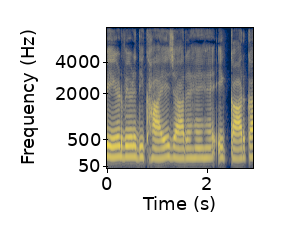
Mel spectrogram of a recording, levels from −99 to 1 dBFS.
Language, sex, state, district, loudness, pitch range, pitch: Hindi, female, Punjab, Kapurthala, -15 LUFS, 165-185 Hz, 170 Hz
